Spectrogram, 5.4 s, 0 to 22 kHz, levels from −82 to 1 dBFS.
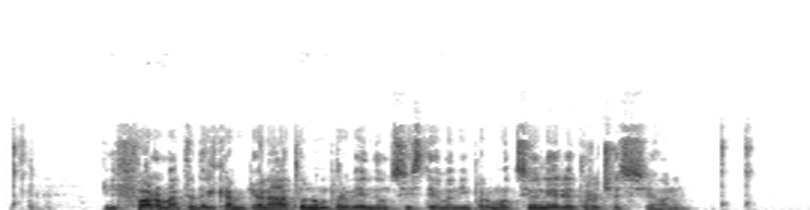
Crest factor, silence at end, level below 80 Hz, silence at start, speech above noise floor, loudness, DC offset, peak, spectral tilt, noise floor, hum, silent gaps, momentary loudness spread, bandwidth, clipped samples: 20 dB; 0.4 s; -66 dBFS; 0.05 s; 28 dB; -20 LUFS; under 0.1%; -2 dBFS; -4.5 dB/octave; -48 dBFS; none; none; 12 LU; 9.4 kHz; under 0.1%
